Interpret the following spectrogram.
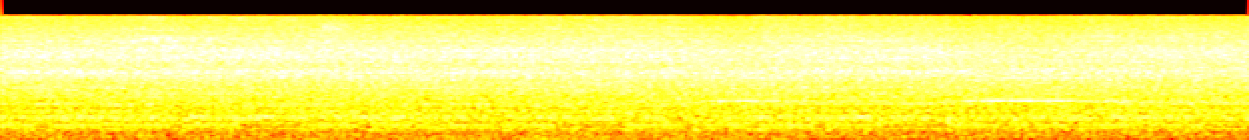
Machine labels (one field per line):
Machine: slide rail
